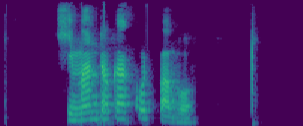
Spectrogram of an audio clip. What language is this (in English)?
Assamese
